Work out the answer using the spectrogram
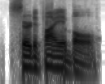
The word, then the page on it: certifiable: American English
